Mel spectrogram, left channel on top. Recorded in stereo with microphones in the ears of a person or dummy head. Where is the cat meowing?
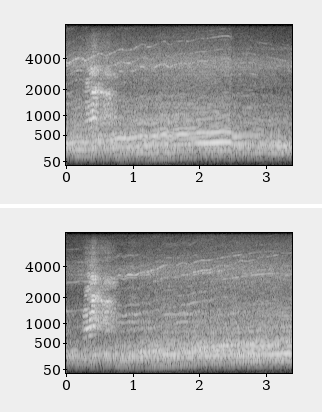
60° right (ahead or behind), 1.9 m.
